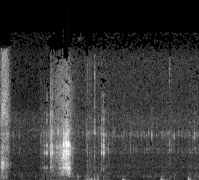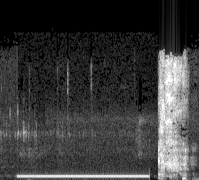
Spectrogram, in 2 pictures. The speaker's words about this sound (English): Phone's ringing.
